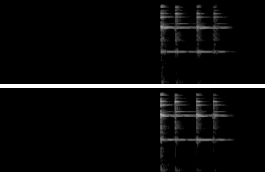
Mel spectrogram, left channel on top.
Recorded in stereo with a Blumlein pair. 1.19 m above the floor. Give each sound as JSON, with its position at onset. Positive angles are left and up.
{"t": 1.6, "sound": "a doorbell", "azimuth_deg": -35, "distance_m": 1.6}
